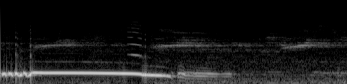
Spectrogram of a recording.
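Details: One long pelung coo of a puter dove, recorded in the afternoon for young birds learning to call: a smooth, steady low note held for over a second, sagging at the end, then fading to quiet.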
